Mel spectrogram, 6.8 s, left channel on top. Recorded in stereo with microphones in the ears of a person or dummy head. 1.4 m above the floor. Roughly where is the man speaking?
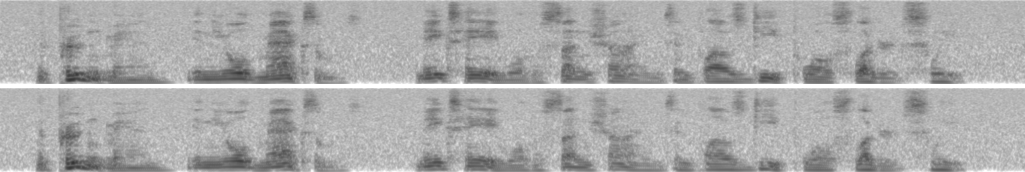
Right.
